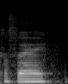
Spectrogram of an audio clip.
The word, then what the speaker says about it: Preferi: Yeah, and your last name begin with a P. I can't pronounce it. – Yeah, nobody can, but it's it's pronounced Preferi.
